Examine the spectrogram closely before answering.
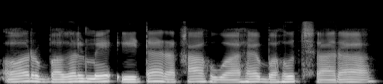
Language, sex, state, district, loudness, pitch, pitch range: Hindi, male, Jharkhand, Palamu, -14 LUFS, 125 Hz, 110-130 Hz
